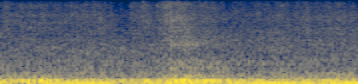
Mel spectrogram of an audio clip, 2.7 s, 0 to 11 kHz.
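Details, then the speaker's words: 1972 Chevrolet Nova, 383 stroker small-block V8, tuned 4bbl carb, dual exhaust, TH350 automatic, just started and still cold: deep steady rumble swelling gently on blips, even firing, no knocks or misses; healthy engine. "It's really healthy. It's still a little bit cold, so you gotta let it"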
